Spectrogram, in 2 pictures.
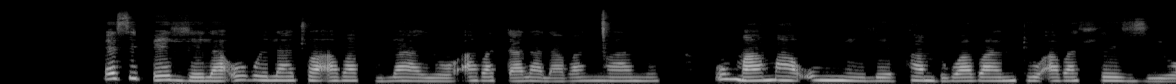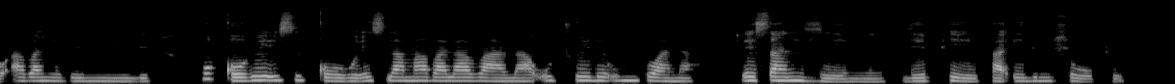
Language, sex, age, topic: North Ndebele, female, 36-49, health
